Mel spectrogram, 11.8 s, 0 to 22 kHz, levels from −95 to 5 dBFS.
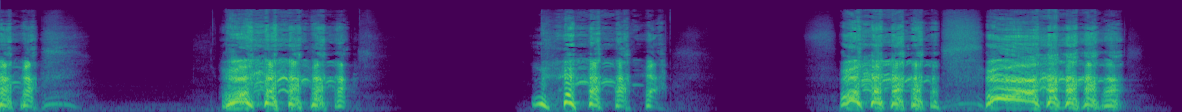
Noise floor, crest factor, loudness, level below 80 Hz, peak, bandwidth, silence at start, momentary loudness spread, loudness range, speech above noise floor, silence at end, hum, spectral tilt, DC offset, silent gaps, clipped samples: -69 dBFS; 18 dB; -18 LUFS; -52 dBFS; -2 dBFS; 16 kHz; 0 s; 13 LU; 7 LU; 51 dB; 0.6 s; none; -4 dB/octave; under 0.1%; 4.01-5.15 s, 7.17-8.03 s; under 0.1%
